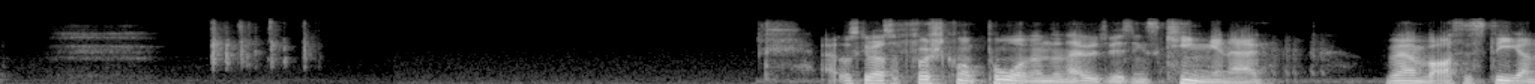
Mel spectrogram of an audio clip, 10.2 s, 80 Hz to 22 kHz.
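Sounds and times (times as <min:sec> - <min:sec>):
computer keyboard typing: 0:01.4 - 0:02.2
low hum: 0:02.5 - 0:10.2
speech: 0:05.5 - 0:08.6, 0:09.2 - 0:10.2.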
